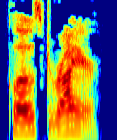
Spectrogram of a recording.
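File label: "clothes dryer", British English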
